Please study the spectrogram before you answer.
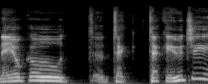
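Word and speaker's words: Naoko Takeuchi: names from Japan I know ha Miyazaki and naoko teuchi am I mispronounced that Lindsay yeah no you got it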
